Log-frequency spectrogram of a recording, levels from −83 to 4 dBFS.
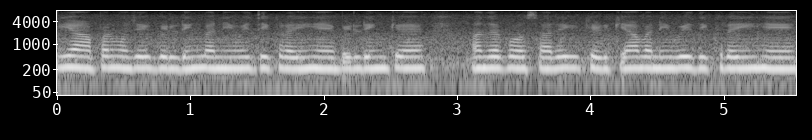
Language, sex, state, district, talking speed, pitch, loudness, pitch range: Hindi, female, Chhattisgarh, Rajnandgaon, 215 wpm, 225 Hz, -11 LUFS, 220-225 Hz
